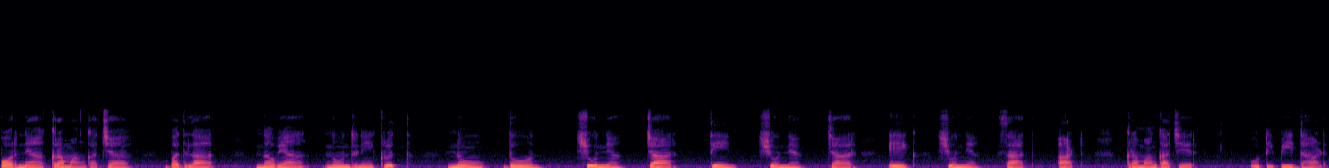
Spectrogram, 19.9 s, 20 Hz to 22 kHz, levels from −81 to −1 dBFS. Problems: none marked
